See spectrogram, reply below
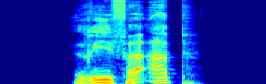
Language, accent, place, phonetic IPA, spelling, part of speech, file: German, Germany, Berlin, [ˌʁiːfə ˈap], riefe ab, verb, De-riefe ab.ogg
- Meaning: first/third-person singular subjunctive II of abrufen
